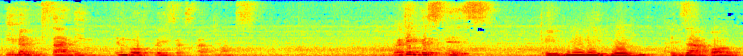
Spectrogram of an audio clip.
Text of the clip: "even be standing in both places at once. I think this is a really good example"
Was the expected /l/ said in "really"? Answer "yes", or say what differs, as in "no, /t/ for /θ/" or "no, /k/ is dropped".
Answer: yes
